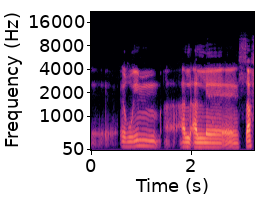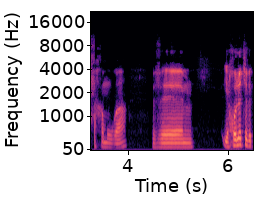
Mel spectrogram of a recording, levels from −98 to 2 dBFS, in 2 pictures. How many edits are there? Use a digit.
1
